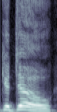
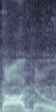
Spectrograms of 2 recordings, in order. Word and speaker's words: Godot: It is actually pronounced Godot because it was like waiting for God. That was a thing. But that's okay. That's okay. Who played Godot in the Broadway production with Sir Ian McKellen and Sir Patrick Stewart?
